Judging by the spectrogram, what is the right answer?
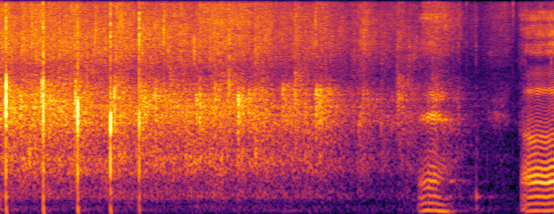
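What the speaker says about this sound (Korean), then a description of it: "박수하시겠습니다" A church congregation applauds during a Sunday worship service: a dense patter of clapping with a few sharper claps standing out, fading after about four seconds as voices take over.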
